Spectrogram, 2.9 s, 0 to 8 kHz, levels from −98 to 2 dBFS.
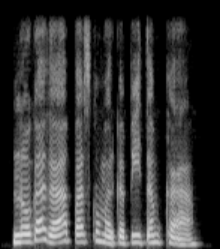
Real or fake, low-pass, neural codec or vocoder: fake; 7.2 kHz; codec, 16 kHz, 16 kbps, FunCodec, trained on LibriTTS, 50 frames a second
